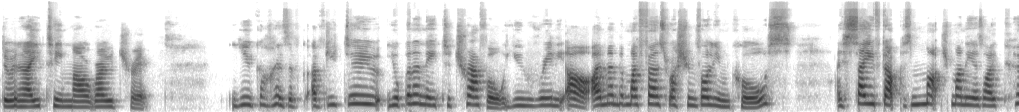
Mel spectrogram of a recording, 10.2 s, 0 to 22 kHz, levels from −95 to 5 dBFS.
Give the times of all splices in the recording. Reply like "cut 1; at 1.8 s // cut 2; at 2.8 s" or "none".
cut 1; at 3.3 s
